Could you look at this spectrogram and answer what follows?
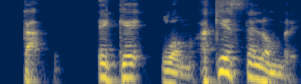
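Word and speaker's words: Ecce homo: famosas palabras e omo, que algunos pronuncian eche, eche, homo cuando hay doble s. Ese heche es, digamos, en italiano vulgar, en latín siempre es k e womo.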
